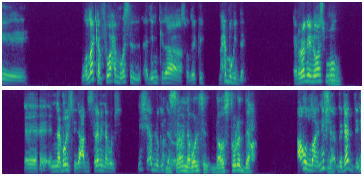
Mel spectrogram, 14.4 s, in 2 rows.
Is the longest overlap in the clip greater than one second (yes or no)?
no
